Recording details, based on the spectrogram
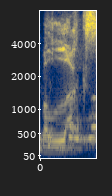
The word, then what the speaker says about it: Biloxi: And we need to teach your students the correct way to say the coastal city Biloxi. We have heard people mispronounce it Biloxi because it's spelled that way. And it's like, no. It's Biloxi. – Biloxi. Yes, yeah. Biloxi. – Biloxi. Got it.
